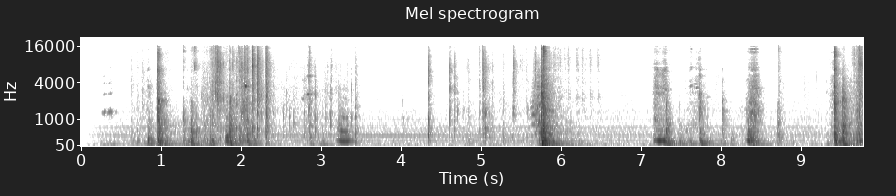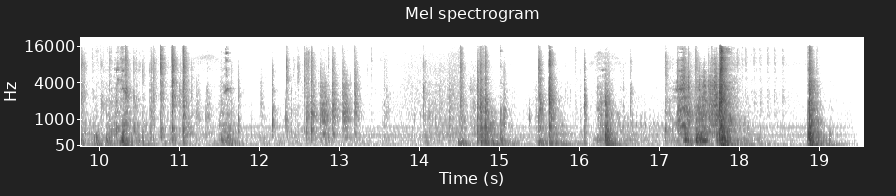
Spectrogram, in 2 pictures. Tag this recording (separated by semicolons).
close; door; fridge; kitchen; old; open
